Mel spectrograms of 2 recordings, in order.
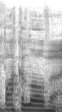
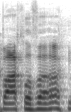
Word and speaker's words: Bakalova: It's Bakalova, I think? – Bakalova, I believe is how you say it. – It's not Baklava.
